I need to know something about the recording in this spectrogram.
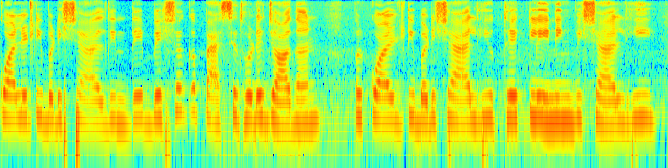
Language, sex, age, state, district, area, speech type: Dogri, female, 18-30, Jammu and Kashmir, Reasi, urban, spontaneous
